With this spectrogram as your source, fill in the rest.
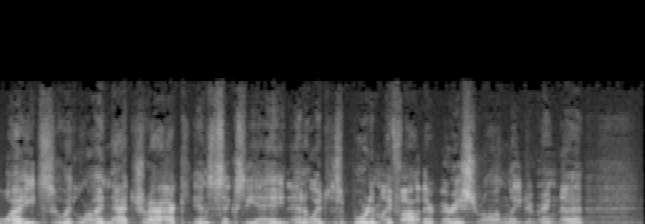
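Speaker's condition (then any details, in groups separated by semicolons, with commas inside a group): Spasmodic dysphonia; voice rough and shaky, mistaken for crying, tight cords blocked air, formerly failed completely, worse before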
